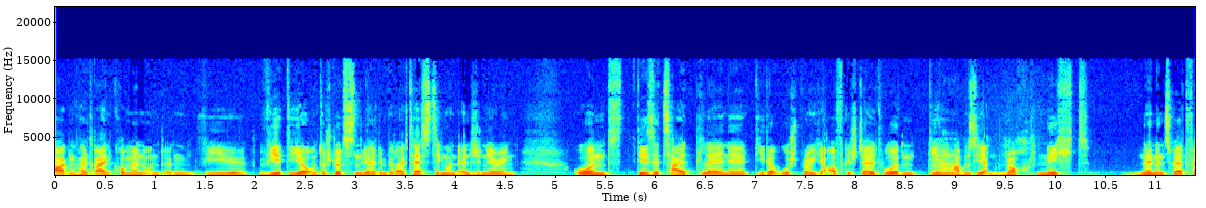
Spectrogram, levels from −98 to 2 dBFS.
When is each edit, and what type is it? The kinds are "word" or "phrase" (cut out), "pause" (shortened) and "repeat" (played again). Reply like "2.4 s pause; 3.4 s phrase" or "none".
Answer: 3.1 s word; 3.5 s word; 5.7 s pause; 9.3 s word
